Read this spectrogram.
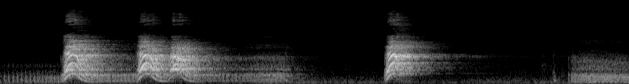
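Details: Australian Shepherd puppy barking at his own reflection in a mirror: four sharp barks, a quick double then a single two seconds later, with quiet murmur between.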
